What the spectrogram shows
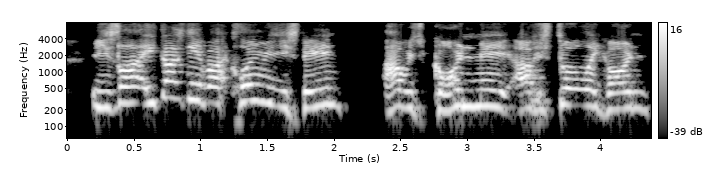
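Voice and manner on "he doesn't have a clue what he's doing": mock shouting, higher pitch. Retelling how a former coach shouted from the side of the park: imitating a coach shouting. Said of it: "he's shouting".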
